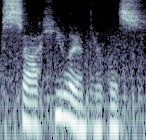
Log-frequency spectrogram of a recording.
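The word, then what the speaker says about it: Sahelanthropus: It looks like it's written more like Sahilanthropus. Sahilanthropus. I'm pretty sure everybody pronounces it Saha in the game at least.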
